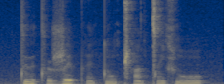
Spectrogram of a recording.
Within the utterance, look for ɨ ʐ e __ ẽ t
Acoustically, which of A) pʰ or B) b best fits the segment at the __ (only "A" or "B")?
A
